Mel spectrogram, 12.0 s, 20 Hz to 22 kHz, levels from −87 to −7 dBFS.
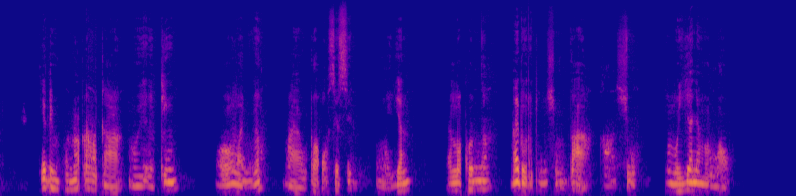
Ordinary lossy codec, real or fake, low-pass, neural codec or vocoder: none; fake; none; codec, 44.1 kHz, 1.7 kbps, Pupu-Codec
